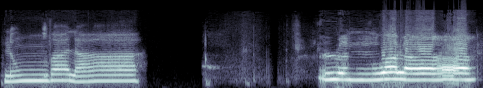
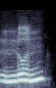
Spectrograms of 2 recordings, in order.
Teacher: that n sound becomes silent, okay? It becomes a nasal sound.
